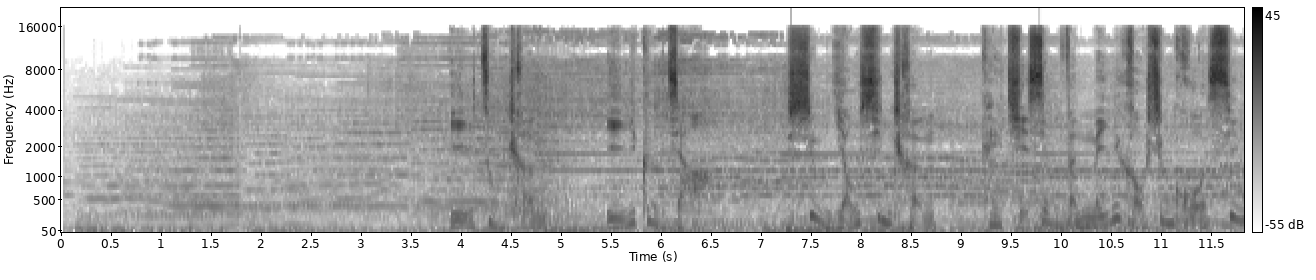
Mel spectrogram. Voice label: 男 样音, 国语男声配音; 圣尧新城

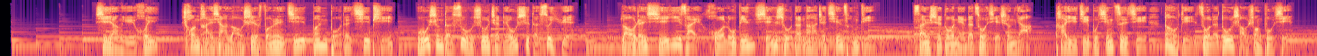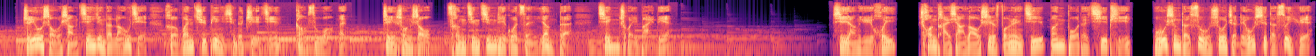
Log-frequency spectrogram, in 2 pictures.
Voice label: 记录片 补鞋老人, 国语男声

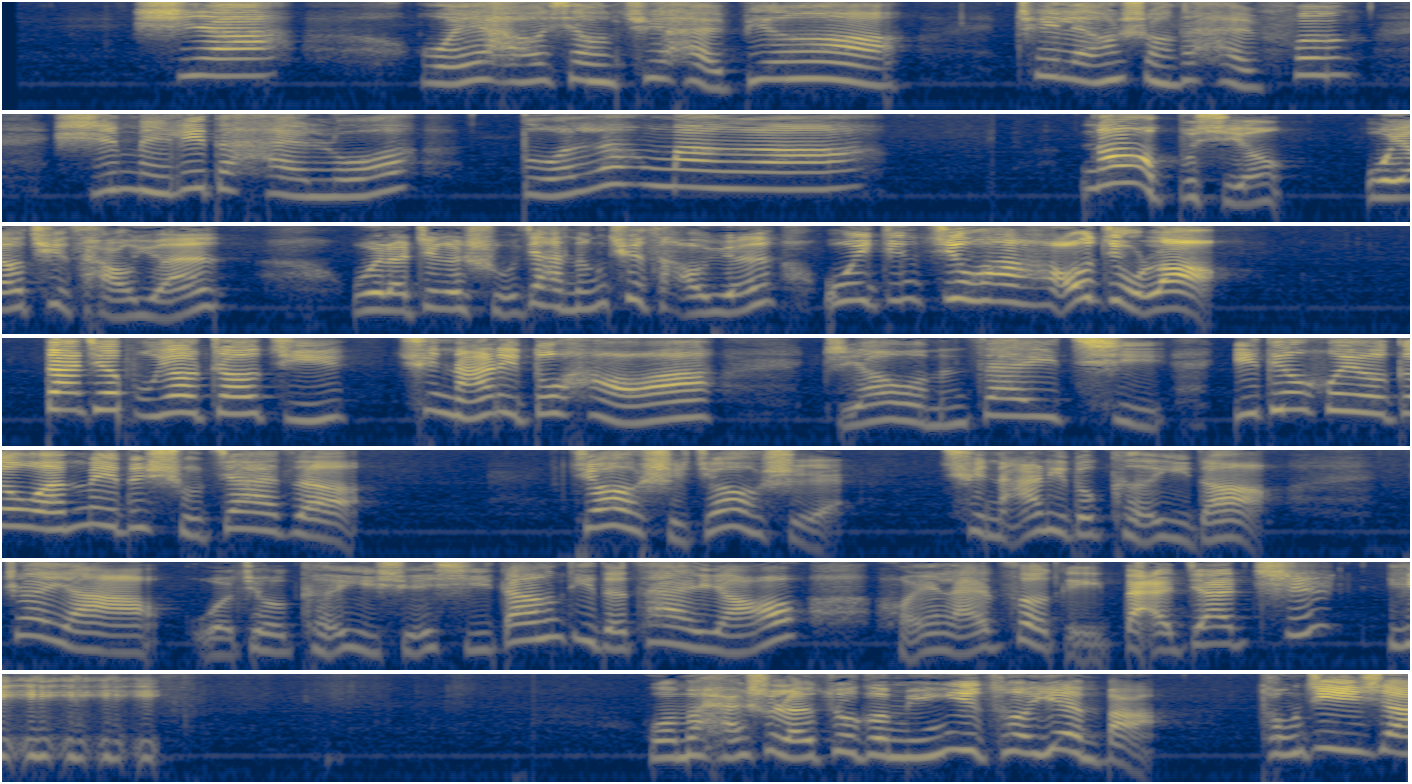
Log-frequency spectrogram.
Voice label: 女 童声 动画片配音

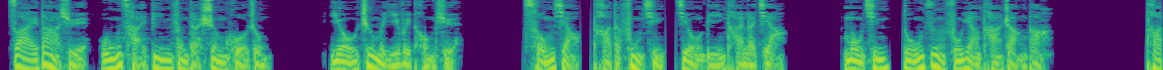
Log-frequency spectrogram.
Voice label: 男 人物 大学同学基本情况介绍

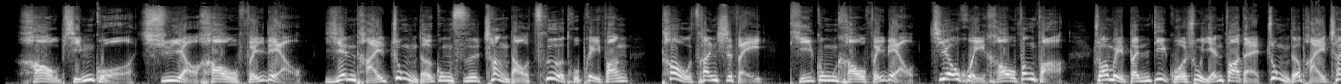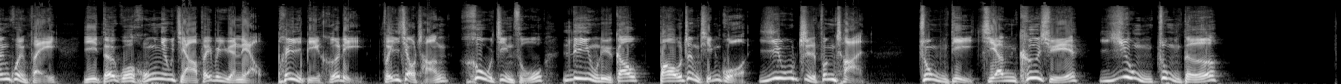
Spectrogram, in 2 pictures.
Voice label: 男7 大气广告 肥料, 国语男声配音

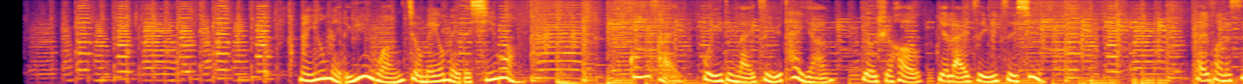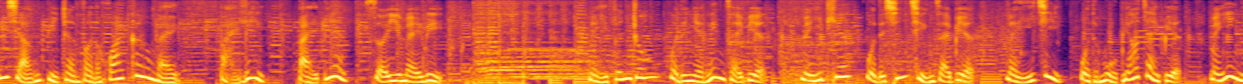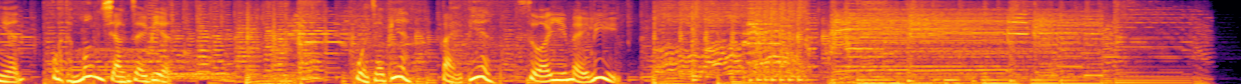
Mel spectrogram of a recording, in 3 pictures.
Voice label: 女 妩媚时尚广告

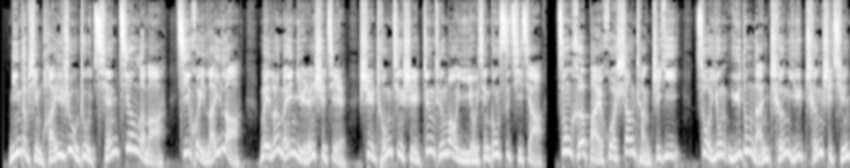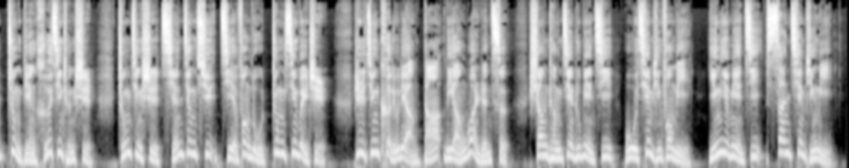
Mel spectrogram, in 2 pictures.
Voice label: 男 宣传广告, 贸易有限公司宣传介绍; 重庆市征程

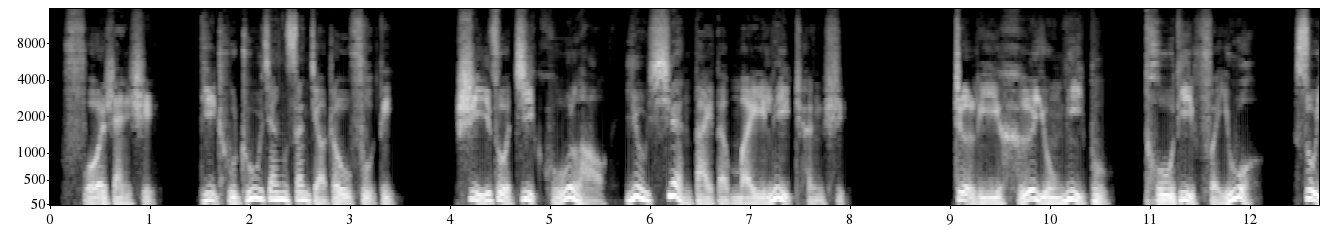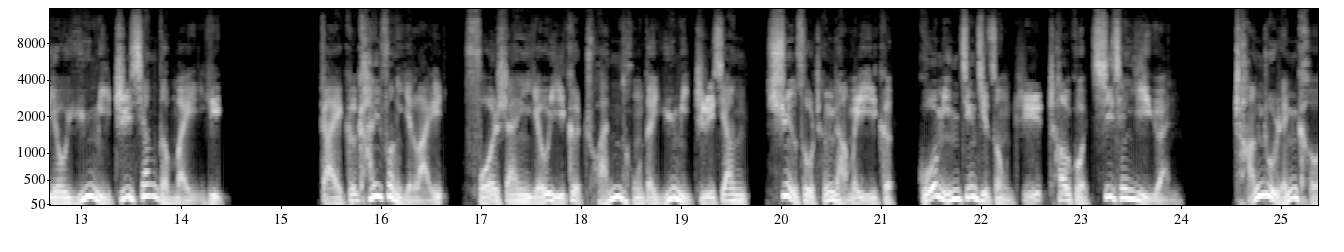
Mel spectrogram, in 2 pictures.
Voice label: 男 专题 农业科学研究所, 国语男声配音; 大气专题

